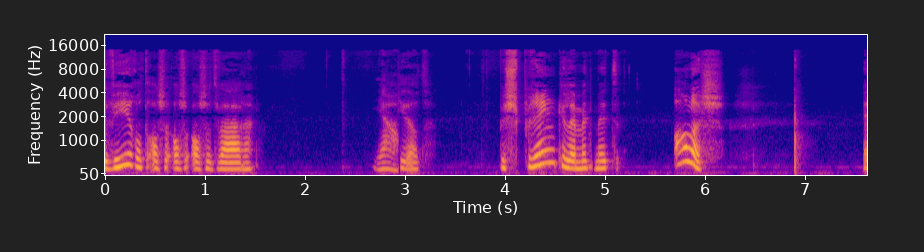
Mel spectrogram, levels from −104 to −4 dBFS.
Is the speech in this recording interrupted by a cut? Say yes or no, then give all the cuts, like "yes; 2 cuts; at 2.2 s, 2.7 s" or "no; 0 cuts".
yes; 2 cuts; at 2.9 s, 4.9 s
